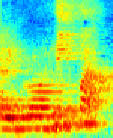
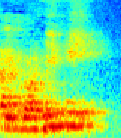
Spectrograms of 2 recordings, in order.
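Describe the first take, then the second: First: The name ends with a short 'a' vowel. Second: The name ends with a short 'i' vowel. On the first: The speaker calls it right. "maka tanda khafadnya fathah" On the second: The speaker calls it wrong. "bukan Ibrahimi"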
